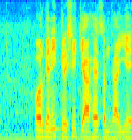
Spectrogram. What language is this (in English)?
Hindi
